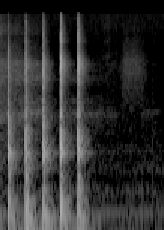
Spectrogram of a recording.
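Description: Rapid series of about five sharp plastic taps from a rigid plastic trading-card case being handled, roughly four a second, stopping about a second in.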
